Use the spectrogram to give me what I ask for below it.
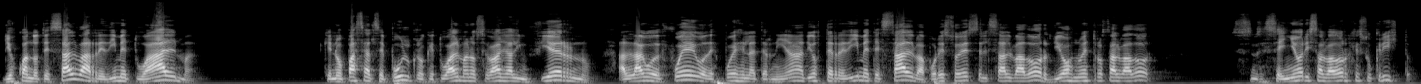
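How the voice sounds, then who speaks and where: A man with a Rioplatense Spanish accent preaching a sermon, urgent and pleading, sometimes breaking into shouts. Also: on the high side, normal speed.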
